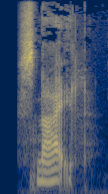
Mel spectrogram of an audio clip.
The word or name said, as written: SNEGLENES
